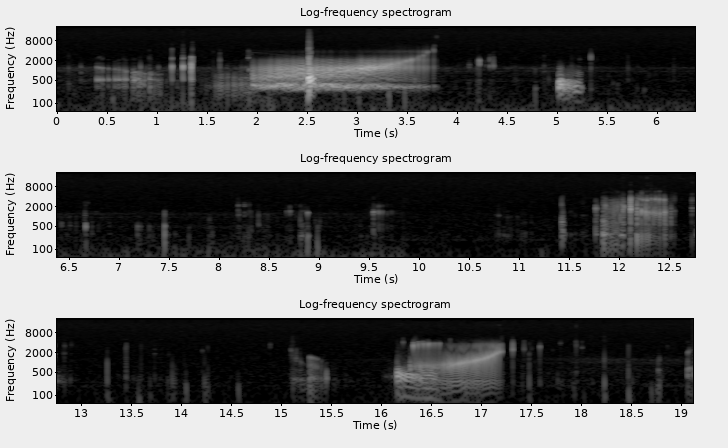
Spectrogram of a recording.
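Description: Several loud, gurgling, rising growls from the belly separated by silence; ordinary stomach rumbling of digestion.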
